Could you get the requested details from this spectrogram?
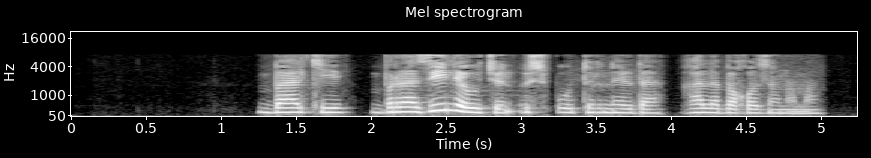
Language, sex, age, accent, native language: Uzbek, female, 19-29, Xorazm, Uzbek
